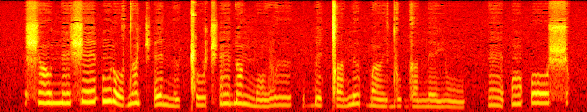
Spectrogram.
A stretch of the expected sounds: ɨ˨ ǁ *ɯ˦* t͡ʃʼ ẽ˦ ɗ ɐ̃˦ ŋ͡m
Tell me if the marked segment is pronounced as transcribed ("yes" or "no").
no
